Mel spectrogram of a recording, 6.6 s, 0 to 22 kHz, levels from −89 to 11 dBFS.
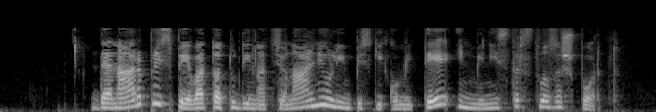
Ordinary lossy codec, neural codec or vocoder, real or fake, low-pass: AAC, 24 kbps; vocoder, 44.1 kHz, 128 mel bands every 256 samples, BigVGAN v2; fake; 19.8 kHz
